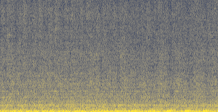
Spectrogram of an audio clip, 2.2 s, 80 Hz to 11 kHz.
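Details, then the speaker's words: 5.3 V8 turbo swap in a Mustang after idle fine-tuning. The idle air control had been pushed shut and the factory idle screw is seized. Now a deep, steady, smooth low idle with an even pulse and no ticking or exhaust puffing. "It'll idle nice and low."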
